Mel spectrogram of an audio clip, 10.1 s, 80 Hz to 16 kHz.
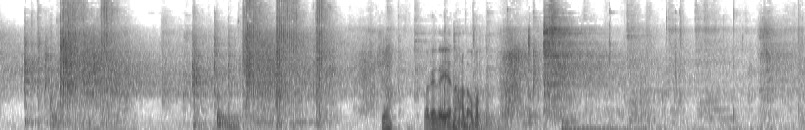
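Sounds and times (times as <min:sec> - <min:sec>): metal parts knocking and scraping: 0:00.0 - 0:10.0
sharp metal clank: 0:06.8 - 0:08.0.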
